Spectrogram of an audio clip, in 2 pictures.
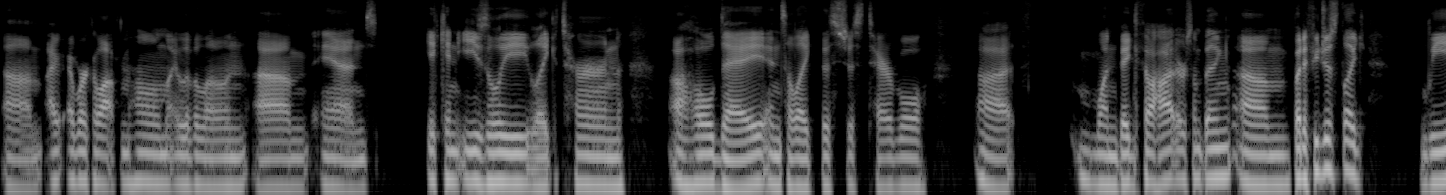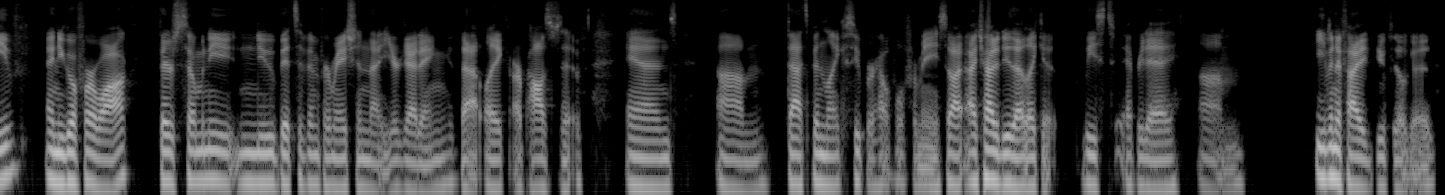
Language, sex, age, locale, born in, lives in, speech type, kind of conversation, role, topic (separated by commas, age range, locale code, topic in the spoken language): English, male, 30-34, en-US, United States, United States, conversation, podcast, host, What are some effective ways to break the cycle of negative self-talk?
